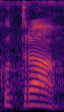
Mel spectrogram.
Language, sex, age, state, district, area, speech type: Marathi, female, 30-45, Maharashtra, Yavatmal, rural, read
